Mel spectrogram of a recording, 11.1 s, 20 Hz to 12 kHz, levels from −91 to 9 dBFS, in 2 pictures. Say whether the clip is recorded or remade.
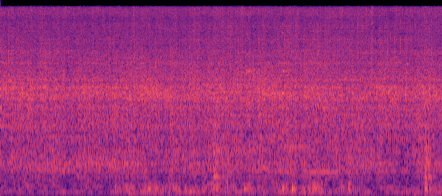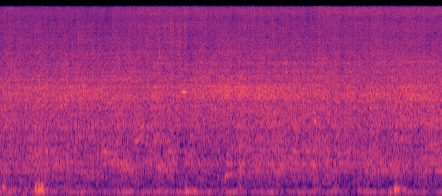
recorded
